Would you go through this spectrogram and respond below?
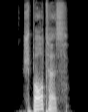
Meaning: genitive singular of Sport
- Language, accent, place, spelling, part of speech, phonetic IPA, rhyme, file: German, Germany, Berlin, Sportes, noun, [ˈʃpɔʁtəs], -ɔʁtəs, De-Sportes.ogg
